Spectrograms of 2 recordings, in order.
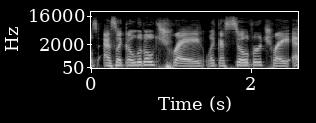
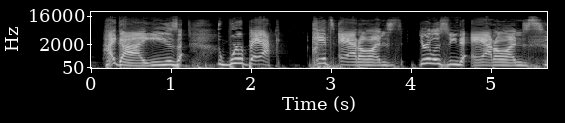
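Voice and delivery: put-on, fake aggressive tone; 3 dB louder than usual. Opening the show with a put-on aggressive delivery. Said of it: "what an aggressive opening".

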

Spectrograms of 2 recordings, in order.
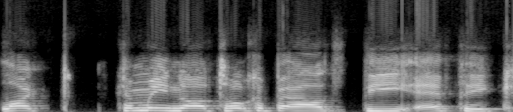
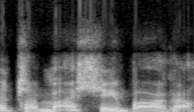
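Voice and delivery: put-on Scottish movie star voice, lower pitch; 7 semitones lower than usual. Joking about a messy burger, in a Sean Connery voice. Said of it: "Sound like Sean Connery".

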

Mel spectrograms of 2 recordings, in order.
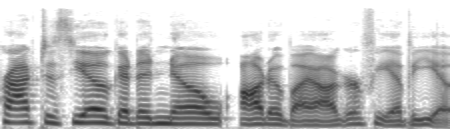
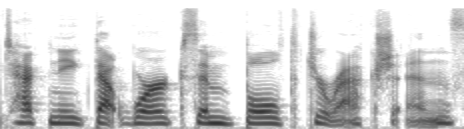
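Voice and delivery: ordinary delivery

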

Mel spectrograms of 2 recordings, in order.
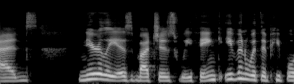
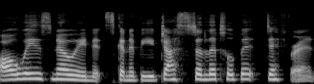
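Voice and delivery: tearful, teary, emotional delivery; 4 semitones higher than usual. Quoting a tearful scene from Love Actually: Emma Thompson impression. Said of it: "we need more impressions from you".

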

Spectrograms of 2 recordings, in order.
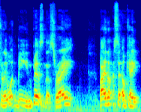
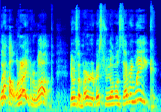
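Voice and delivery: dry, heavily sarcastic delivery; 3 semitones higher than usual. Retelling a reply to a question at a murder mystery: retelling a sarcastic reply. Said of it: "the sarcasm starts coming out".

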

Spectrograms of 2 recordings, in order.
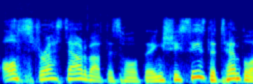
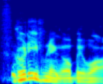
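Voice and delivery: put-on Scottish movie-actor voice, lower pitch; 5 semitones lower than usual. Doing a Liam Neeson impression for the others: Sean Connery-like voice. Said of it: "makes me sound like Sean Connery".

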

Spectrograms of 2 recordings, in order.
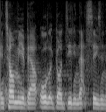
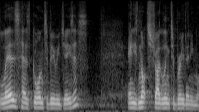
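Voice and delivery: plain

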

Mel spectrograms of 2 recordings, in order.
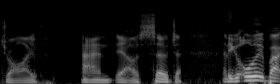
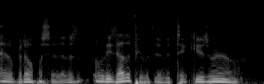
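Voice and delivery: mock extra-courteous, deferential, very polite. Retelling a reply to a police officer: imitating own politest tone. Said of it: "In my politest tone".

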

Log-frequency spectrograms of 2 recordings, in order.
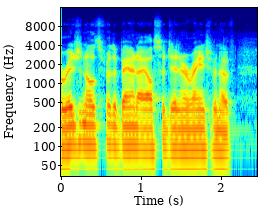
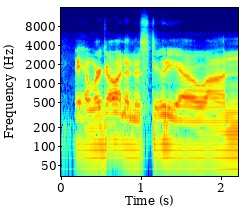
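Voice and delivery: offhand, slightly rough, gravelly bandleader voice. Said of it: "my [name] voice".

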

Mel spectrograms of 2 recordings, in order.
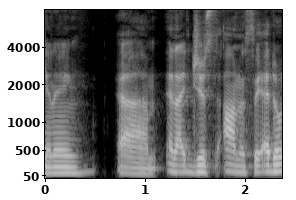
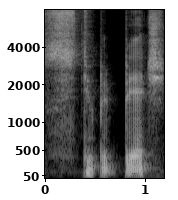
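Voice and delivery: muttered under the breath, much lower and quieter; 13 semitones lower, 10 dB quieter than usual. Retelling a scene, voicing a woman's insult that nobody acknowledges, muttering under her breath. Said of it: "Sharon under her breath goes".

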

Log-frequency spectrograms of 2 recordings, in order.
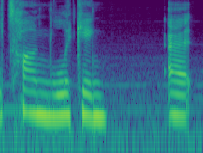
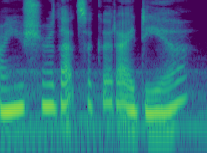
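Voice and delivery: put-on eerie, unsettling, creaky childlike voice; 4 semitones higher than usual. Game narrator voices someone behind a character at her car: creepy child's voice. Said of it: "It sounds like a child's voice".

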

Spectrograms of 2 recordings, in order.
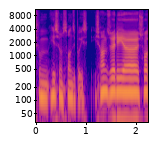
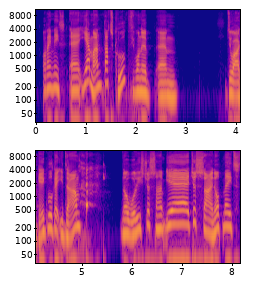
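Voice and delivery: put-on Liverpool Scouse accent with lilt; 4 semitones higher than usual. Teasing the other speaker about his scouse lilt, in a scouse accent impression.

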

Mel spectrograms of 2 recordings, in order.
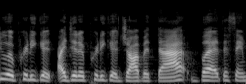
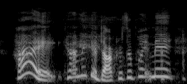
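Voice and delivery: very high, polite telephone voice; 11 semitones higher than usual. Describing life as a pageant titleholder, demonstrating the voice used on the phone. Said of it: "You know the voice you use when you get on a phone?".

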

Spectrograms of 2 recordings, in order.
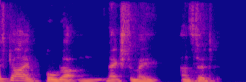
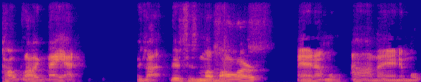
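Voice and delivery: put-on slow, drawling Southern voice. Retelling meeting a biker bar owner: Billy Bob Thornton in Sling Blade voice. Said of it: "he sounded like it was Billy Bob Thin-, Thornton in, um, in Sling Blade".

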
